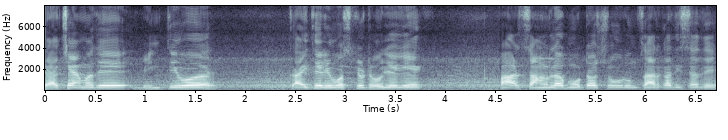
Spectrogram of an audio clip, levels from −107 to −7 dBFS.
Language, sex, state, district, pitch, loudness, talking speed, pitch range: Marathi, male, Maharashtra, Aurangabad, 145 Hz, -15 LUFS, 125 wpm, 130-155 Hz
